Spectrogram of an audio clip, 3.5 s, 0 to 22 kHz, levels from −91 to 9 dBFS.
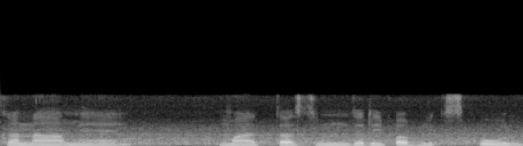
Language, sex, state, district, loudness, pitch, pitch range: Hindi, female, Chhattisgarh, Raipur, -16 LUFS, 220 Hz, 215-225 Hz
